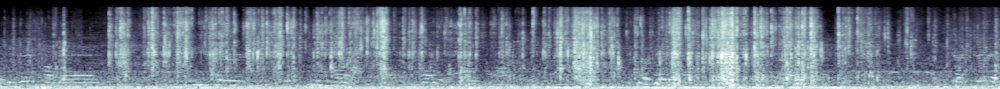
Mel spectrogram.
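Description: A foil pack crinkles as it is torn open.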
